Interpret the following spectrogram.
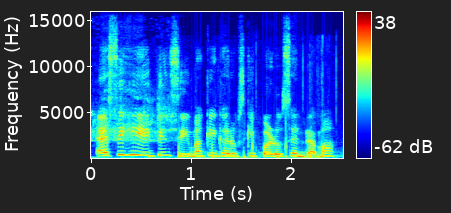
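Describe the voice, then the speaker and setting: A woman's voice: high-pitched, animated, moderate pace, a bit bright, soft background music. Woman narrating a cartoon story.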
